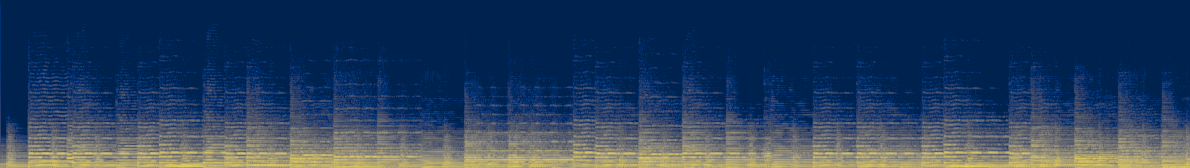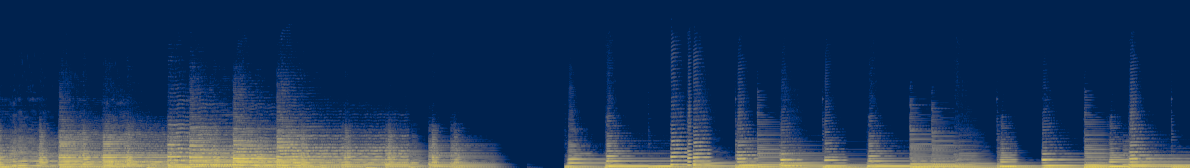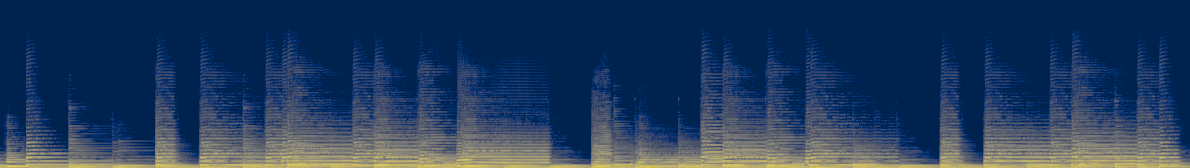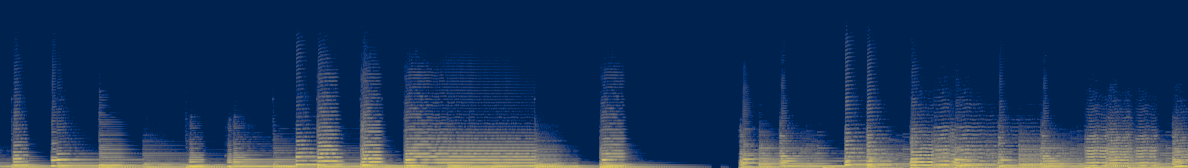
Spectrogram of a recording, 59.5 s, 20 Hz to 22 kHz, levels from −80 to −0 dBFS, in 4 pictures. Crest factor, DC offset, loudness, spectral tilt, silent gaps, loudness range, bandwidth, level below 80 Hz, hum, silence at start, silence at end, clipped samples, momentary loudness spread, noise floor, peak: 14 dB; under 0.1%; -16 LUFS; -7 dB/octave; 21.66-21.92 s, 53.51-53.63 s, 53.81-53.85 s; 6 LU; 13 kHz; -36 dBFS; none; 0 s; 0 s; under 0.1%; 8 LU; -46 dBFS; -2 dBFS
